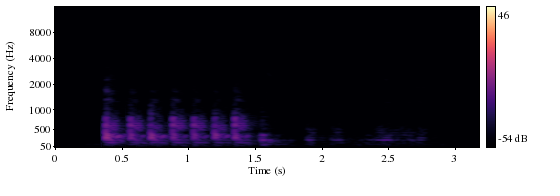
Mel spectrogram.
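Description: A rapid series of about seven sharp knocks or rattles on a locked door, fairly loud, then a few softer, more irregular rattles trailing off. No one speaks.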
